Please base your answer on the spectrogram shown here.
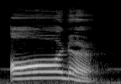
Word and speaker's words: honor: umbrella be an hour so this is the silent right hour and honest person and honor and air right so if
